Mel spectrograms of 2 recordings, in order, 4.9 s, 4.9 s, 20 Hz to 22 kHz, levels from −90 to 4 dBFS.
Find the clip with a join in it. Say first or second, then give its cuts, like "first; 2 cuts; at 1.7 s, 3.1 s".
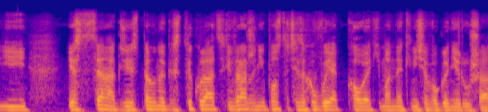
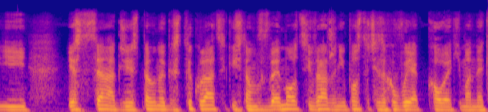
first; 1 cut; at 2.3 s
